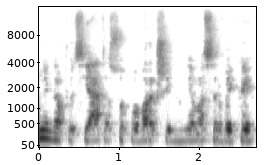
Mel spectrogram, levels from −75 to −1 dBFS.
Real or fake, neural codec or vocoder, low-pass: real; none; 14.4 kHz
